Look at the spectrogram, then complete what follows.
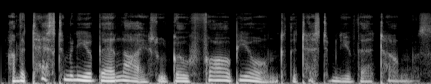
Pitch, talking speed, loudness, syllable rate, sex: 155 Hz, 210 wpm, -17 LUFS, 5.6 syllables/s, male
